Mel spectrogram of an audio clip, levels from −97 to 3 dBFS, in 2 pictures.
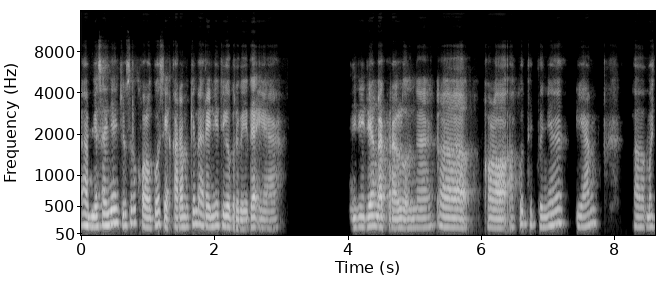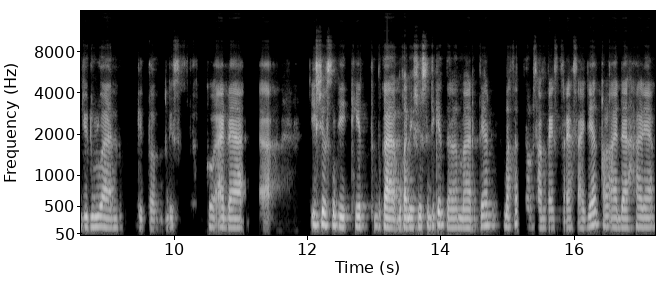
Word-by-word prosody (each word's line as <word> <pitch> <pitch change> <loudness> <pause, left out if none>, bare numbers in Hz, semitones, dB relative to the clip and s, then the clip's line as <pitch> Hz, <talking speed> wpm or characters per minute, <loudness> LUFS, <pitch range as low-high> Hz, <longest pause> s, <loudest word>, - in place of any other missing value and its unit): eee, 185 -1 +5
biasanya 185 +6 +6
justru 185 +5 0
kalau 160 -9 +3
bos 195 0 +2
ya - - +2
karena 155 0 +4
mungkin 205 +5 -1
areanya 170 0 +3
juga 170 -2 +5
berbeda 140 +3 +3
ya. 135 - -3 1.2
Jadi 155 +2 -1
dia 170 - +7
nggak 165 -1 +6
terlalu 145 0 +3
ngeh, 150 0 -1 0.2
eee, 155 -2 +4 0.3
kalau 150 -2 +3 0.2
aku 165 +6 -9
tipenya 185 -3 -3 0.4
yang, 175 +4 -1 0.7
eee, 160 -1 -2
maju 165 0 -2
duluan 160 -2 0 0.4
gitu. 145 -1 -10 0.2
Di - - -7
situ 165 - -12
ada, 150 -2 +1 0.3
eee, - - -3 0.6
isu 190 +2 +5
sedikit 165 -1 -1 0.2
bukan 150 -3 +3
bukan 155 0 +1
isu 160 +2 -1
sedikit, 165 +5 -2
dalam 150 0 -3
artian 170 +5 -4
bahkan 165 +6 -3
kalau 155 0 -15
sampai 150 0 -3
stres 150 +1 -4
aja 170 +8 0
kalau 165 - -4
ada 150 -1 0
hal 160 - -3
yang, 155 0 -4
160 Hz, 165 wpm, -23 LUFS, 150-170 Hz, 1.2 s, dia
